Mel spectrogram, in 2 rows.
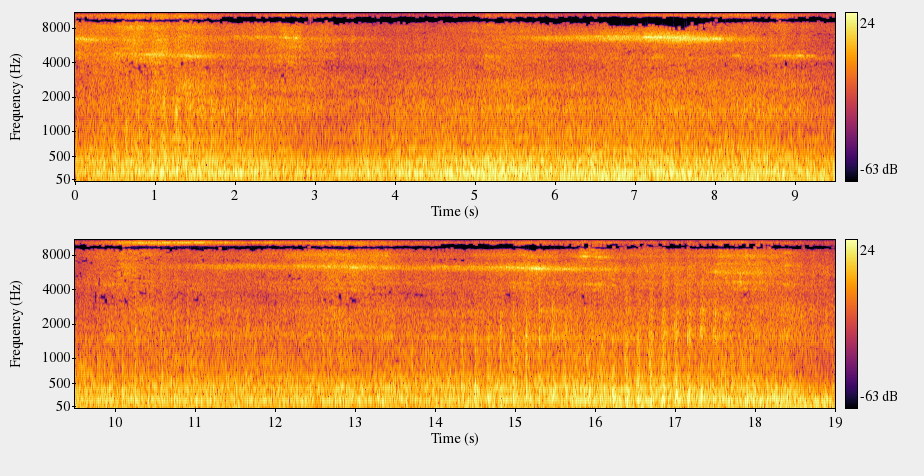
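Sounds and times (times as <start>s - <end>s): faint high wheel squeal: 0.0s - 3.6s, 5.2s - 16.3s
freight train wheels rumbling: 0.0s - 19.0s.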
